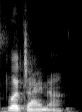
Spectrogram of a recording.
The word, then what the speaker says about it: Lagina: it has to be Lagina. I have to be pronounced right. No, it's like vagina. It's Lagina.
